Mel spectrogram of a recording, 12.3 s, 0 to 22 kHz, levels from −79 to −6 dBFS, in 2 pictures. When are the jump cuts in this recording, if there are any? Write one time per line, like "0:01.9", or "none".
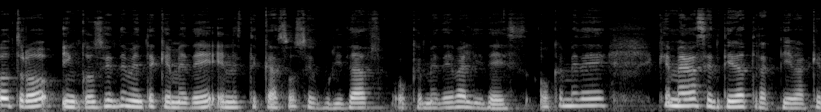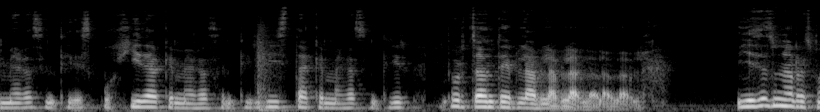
0:06.1
0:09.3
0:10.7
